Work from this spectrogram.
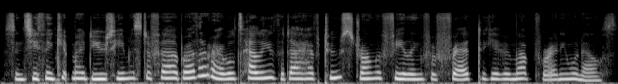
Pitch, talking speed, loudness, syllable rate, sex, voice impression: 260 Hz, 280 wpm, -15 LUFS, 6.3 syllables/s, female, feminine, adult-like, relaxed, powerful, soft, muffled, slightly raspy, intellectual, slightly calm, slightly reassuring, slightly strict, modest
